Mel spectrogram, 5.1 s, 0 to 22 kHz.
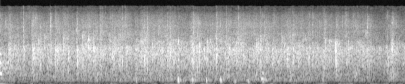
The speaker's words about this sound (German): am 1. Juli werde ich meine Ausbildung zur Grafikerin anfangen. Wuhu, oder? Sein Applaus wert, oder?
